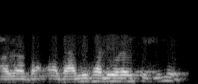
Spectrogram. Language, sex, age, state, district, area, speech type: Odia, male, 60+, Odisha, Gajapati, rural, conversation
